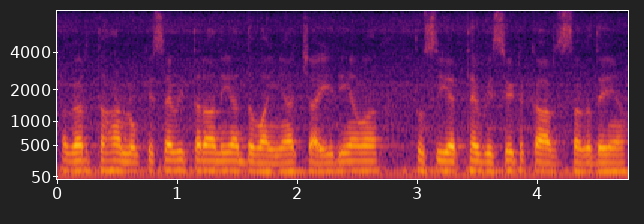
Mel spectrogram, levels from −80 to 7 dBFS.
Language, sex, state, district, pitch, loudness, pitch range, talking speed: Punjabi, male, Punjab, Kapurthala, 120 Hz, -15 LUFS, 115-125 Hz, 175 wpm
